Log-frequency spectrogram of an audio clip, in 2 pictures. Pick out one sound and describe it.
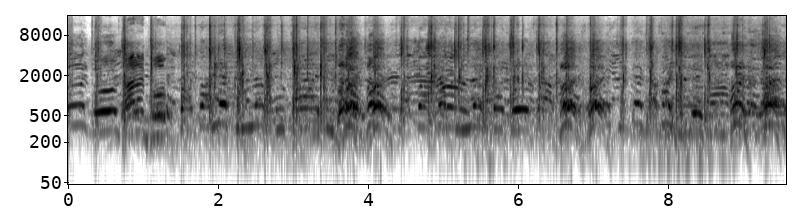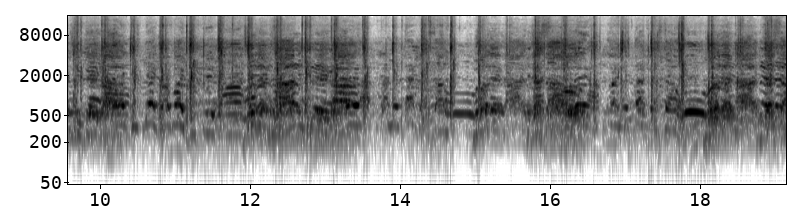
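A crowd of young men chants loudly and excitedly up close.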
